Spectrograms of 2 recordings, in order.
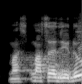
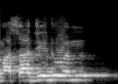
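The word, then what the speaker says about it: مساجد: Masajidu mengikuti wazan mafail, maka dia termasuk mamnusharaf, dilarang tanwin. Masajidu dibacanya, enggak boleh masajidun. Karena dia mengikuti pola ini, mafailu.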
